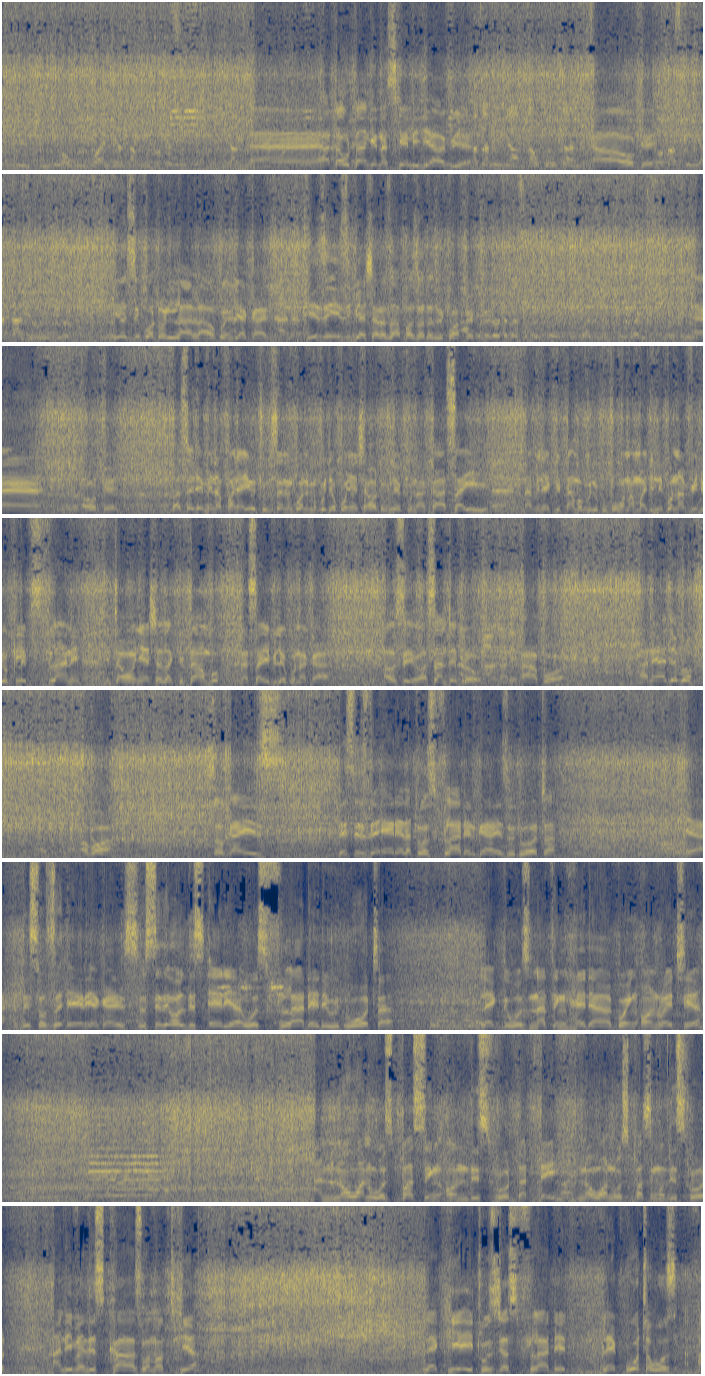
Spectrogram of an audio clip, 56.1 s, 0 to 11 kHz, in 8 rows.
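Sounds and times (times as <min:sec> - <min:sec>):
engine running nearby: 0:00.0 - 0:56.0
men talking: 0:00.0 - 0:56.0
street traffic: 0:00.0 - 0:56.0
vehicle horn toot: 0:01.6 - 0:02.3, 0:37.2 - 0:38.0, 0:42.9 - 0:43.9.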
